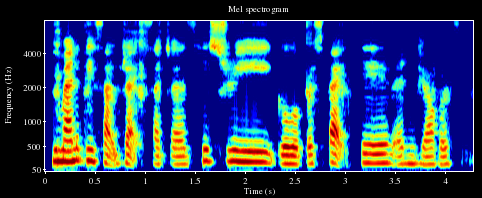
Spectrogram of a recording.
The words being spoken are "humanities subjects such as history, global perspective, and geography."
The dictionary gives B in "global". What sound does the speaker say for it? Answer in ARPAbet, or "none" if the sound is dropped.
none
